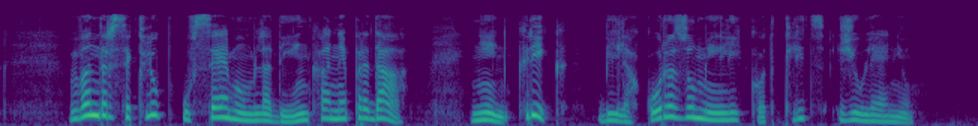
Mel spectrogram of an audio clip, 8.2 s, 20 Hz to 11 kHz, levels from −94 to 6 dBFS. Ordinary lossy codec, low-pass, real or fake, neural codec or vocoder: none; 7.2 kHz; real; none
